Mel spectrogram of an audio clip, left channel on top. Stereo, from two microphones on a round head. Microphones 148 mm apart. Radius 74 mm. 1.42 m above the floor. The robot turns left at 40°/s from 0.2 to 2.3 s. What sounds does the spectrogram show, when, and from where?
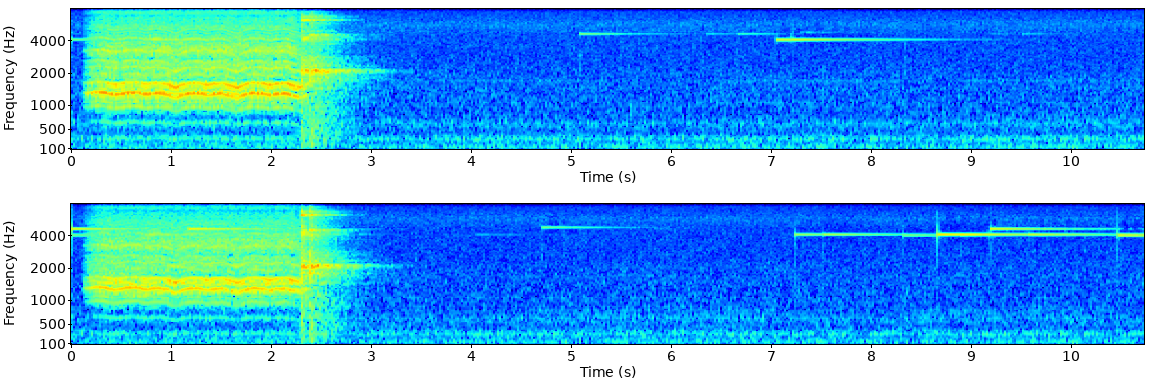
2.3 s a clink: 35° right (ahead or behind), 0.9 m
